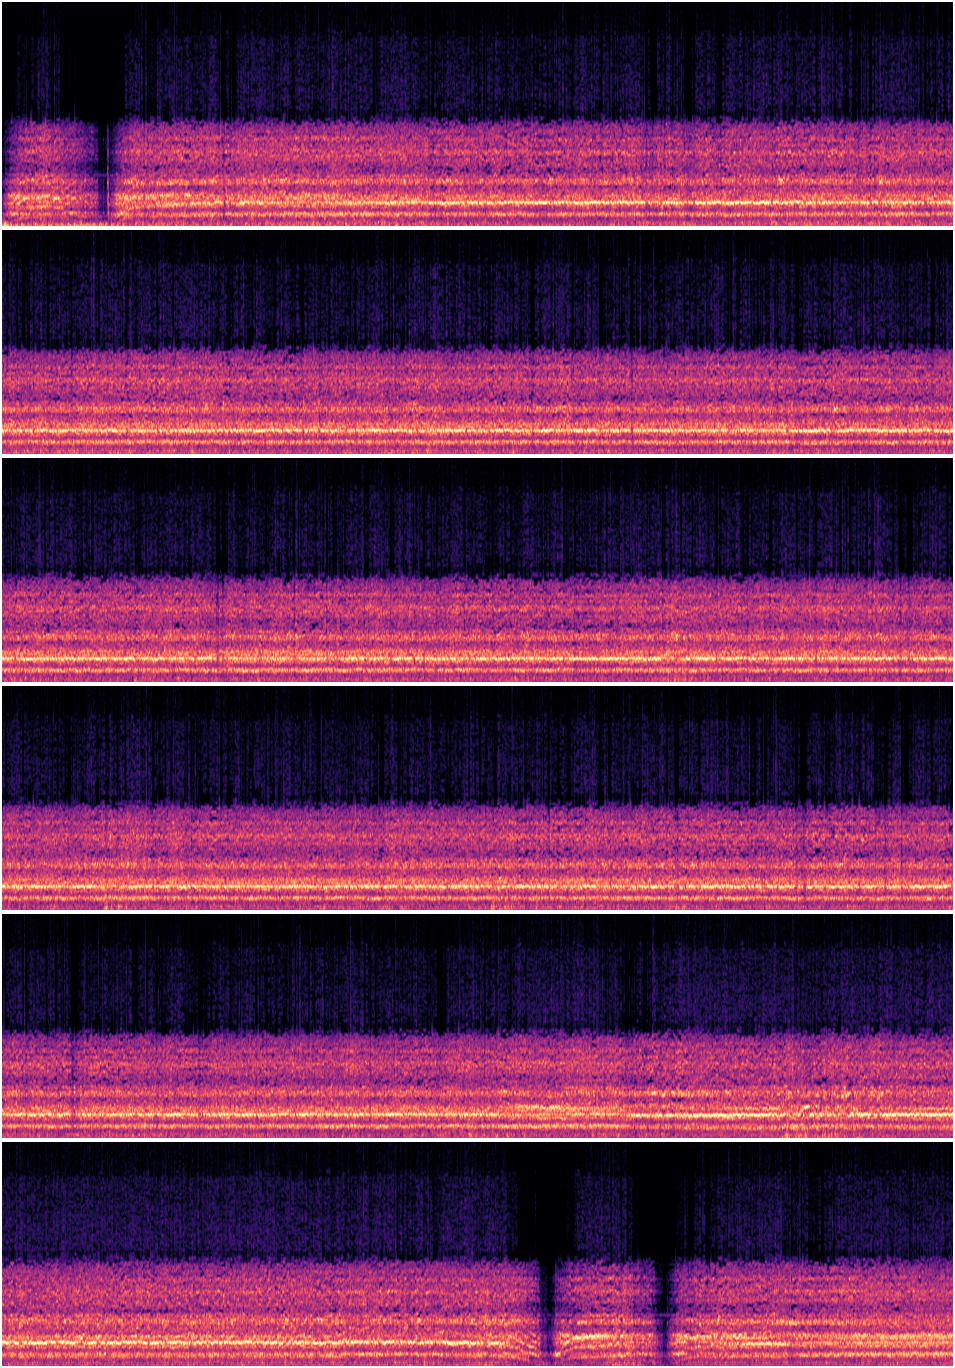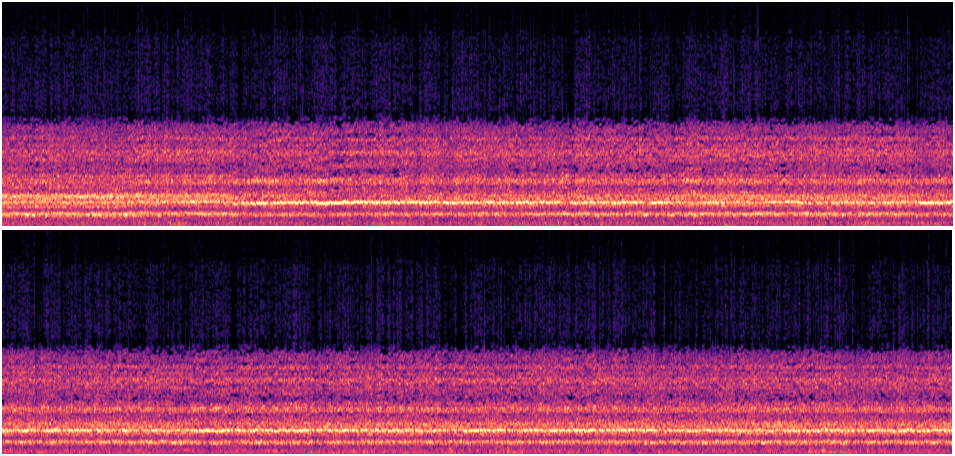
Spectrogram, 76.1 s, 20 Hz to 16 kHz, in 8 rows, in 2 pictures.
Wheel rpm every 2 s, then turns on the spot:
60, 220, 230, 230, 230, 230, 230, 230, 230, 230, 230, 230, 230, 230, 230, 230, 230, 230, 230, 230, 230, 230, 220, 210, 210, 220, 150, 160, 210, 220, 230, 230, 230, 230, 230, 230, 230, 230.
52-54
